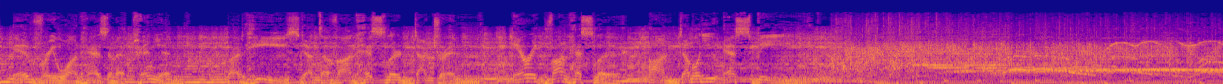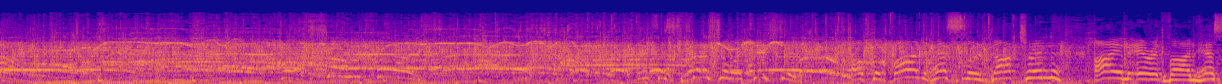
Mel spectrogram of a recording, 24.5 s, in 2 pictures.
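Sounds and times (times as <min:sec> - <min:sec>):
speech: 0:00.2 - 0:09.4, 0:21.9 - 0:24.4
live studio audience applauding and cheering: 0:08.1 - 0:24.2
whoops and shouted voices: 0:08.9 - 0:20.8.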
